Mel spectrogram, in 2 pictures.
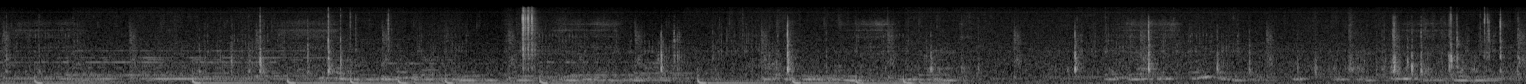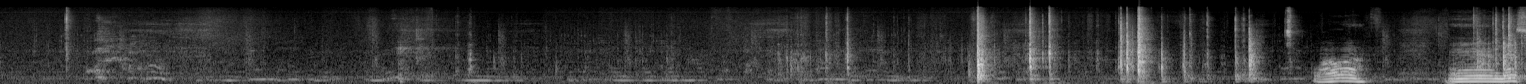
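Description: Scattered clicks and scrapes of a slim screwdriver prying at a laptop's plastic bottom panel, ending in a run of loud plastic snaps as the panel comes free near the end. Soft background music plays throughout.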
